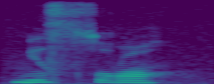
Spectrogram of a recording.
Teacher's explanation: This is easy because it has a fatha. The ra here has a fatha, so when I connect it, it will be pronounced as a heavy letter.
